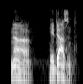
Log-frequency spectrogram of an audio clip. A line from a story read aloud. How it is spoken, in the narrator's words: said Case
